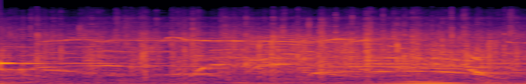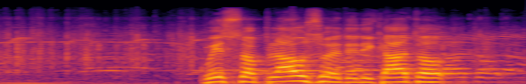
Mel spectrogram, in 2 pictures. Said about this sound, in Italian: Allora ragazzi, per ringraziare colui che vi ha fatto divertire tutta la notte, volevo sentire un applauso questa volta molto forte Insomnia.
